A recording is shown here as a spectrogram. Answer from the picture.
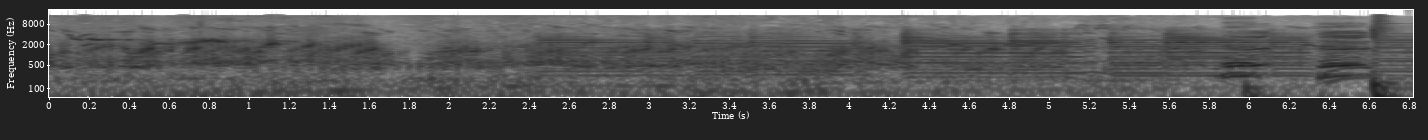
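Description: Raspy frog croaking repeats in uneven bursts, growing buzzier and louder toward the end, with a couple of sharp croaks standing out in the final seconds.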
